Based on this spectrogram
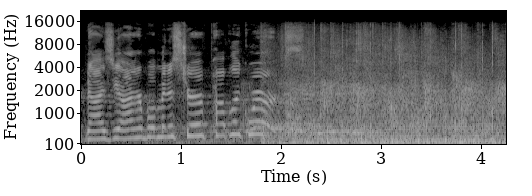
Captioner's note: applause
